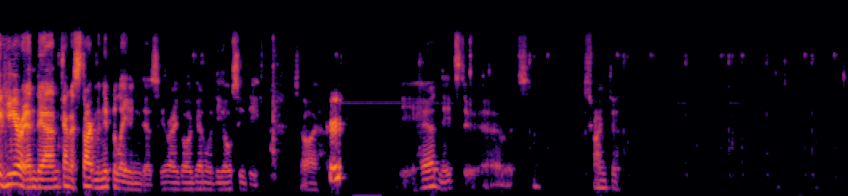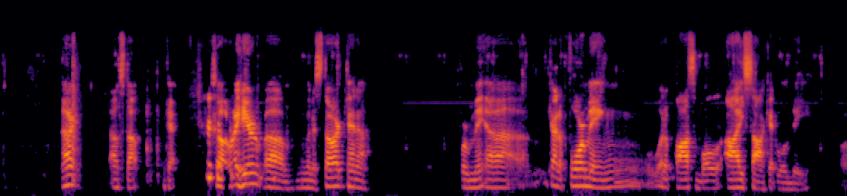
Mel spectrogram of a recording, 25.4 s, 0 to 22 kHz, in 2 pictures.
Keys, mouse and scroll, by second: 1.0 click, 2.4 g, 4.1 super+z, 5.1 click, 5.8 click, 7.3 g, 8.3 click, 9.0 g, 9.8 click, 10.4 g, 11.3 click, 11.8 g, 12.7 click, 13.0 g, 14.6 click, 15.3 scroll up 2, 16.4 click, 16.6 g, 17.8 click, 18.0 g, 19.4 click, 19.8 g, 20.7 click, 20.7 g, 22.1 click, 22.1 g, 23.8 click, 24.2 g, 25.1 click, 25.2 g.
